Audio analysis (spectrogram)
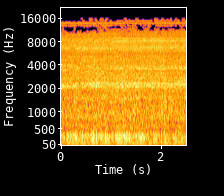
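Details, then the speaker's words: Old fire truck engine (87 450), cold, muffler nearly fallen off, held above its very low idle: steady even roar with hissy top end, sounding much better and smoother than at low idle. "yeah see that sounds a lot better when you do that don't it"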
